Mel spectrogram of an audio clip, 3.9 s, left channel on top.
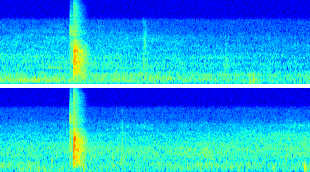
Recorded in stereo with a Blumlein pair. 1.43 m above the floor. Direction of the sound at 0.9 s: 20° right.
